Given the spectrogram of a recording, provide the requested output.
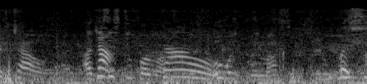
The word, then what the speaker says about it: chao: Chilean don't pronounce well the CH, like ch.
